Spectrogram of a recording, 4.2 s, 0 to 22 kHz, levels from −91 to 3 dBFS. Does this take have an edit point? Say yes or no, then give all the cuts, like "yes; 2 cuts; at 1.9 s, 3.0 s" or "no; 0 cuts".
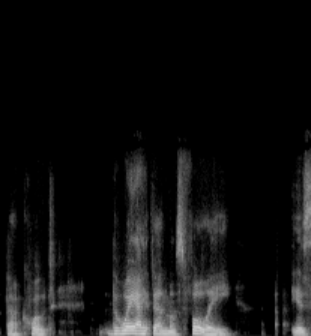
yes; 1 cut; at 2.0 s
